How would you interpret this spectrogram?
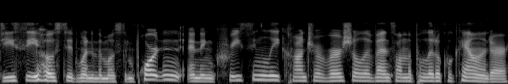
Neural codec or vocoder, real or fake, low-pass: none; real; 7.2 kHz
